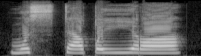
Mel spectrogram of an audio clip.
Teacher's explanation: تا اور طا کی ادائیگی ایک ہی جگہ سے ہے اور وہ ہے زبان کی نوک اور اوپر کے دانتوں کی جڑ سے، لیکن حرف التا حروف الترقیق میں سے ہے اور طا حروف التفخیم میں سے ہے. تو ہم تا کو ہلکی آواز میں پڑھیں گے اور طا کو بھاری آواز میں. · پھر اس کے بعد حرف التا ہے اور اس کے بعد حرف الطا ہے. تا اور طا کی ادائیگی ایک ہی جگہ سے ہے اور وہ ہے زبان کی نوک اور اوپر کے دانتوں کی جڑ سے، لیکن حرف التا حروف الترقیق میں سے ہے اور طا حروف التفخیم میں سے ہے.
